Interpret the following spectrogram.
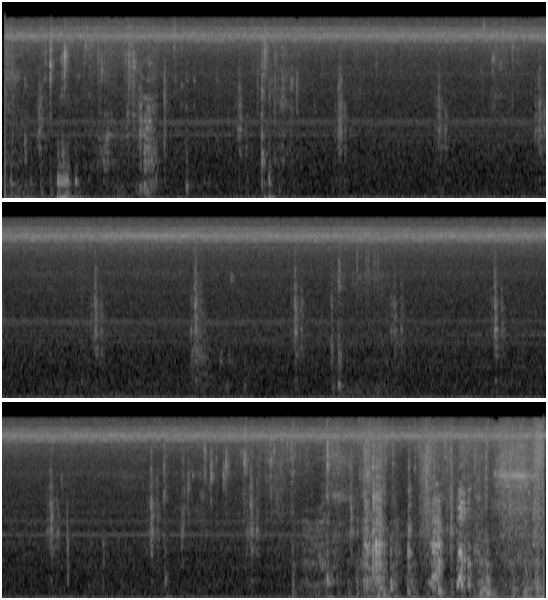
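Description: Eating sounds at a table: scattered small clicks and smacks as food is handled by hand and chewed, roughly a couple each second, over a steady low hum in a small room. The handling gets busier near the end.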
